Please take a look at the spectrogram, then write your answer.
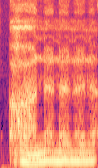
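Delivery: a mock panicked hush as the file vanishes; hushed dismayed oh no. Producer realises file deleted.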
